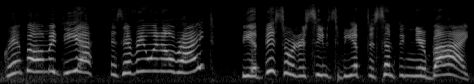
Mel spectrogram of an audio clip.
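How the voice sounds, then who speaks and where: A woman voicing a tiny, chirpy, childlike fairy companion in a video game, curious, excitable and expressive. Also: very high-pitched, fast talker, a little hiss or hum, exaggerated voice. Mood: concerned, inquiring. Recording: music behind the voice.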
